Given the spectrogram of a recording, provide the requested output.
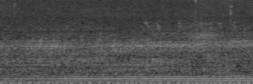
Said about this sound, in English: A lot of times, you know, they call them ghetto birds out here in Los Angeles. They call them ghetto birds. The helicopters. And helicopters are floating around towns.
